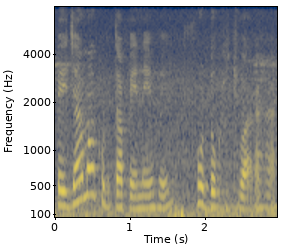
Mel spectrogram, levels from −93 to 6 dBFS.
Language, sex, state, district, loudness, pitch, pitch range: Hindi, female, Madhya Pradesh, Dhar, -15 LUFS, 205 Hz, 180-250 Hz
